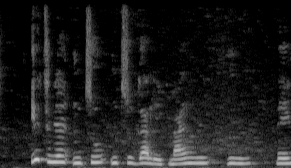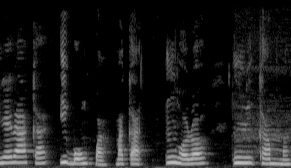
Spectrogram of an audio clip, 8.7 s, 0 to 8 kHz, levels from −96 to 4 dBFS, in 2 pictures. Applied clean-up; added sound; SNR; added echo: classical method log-MMSE.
